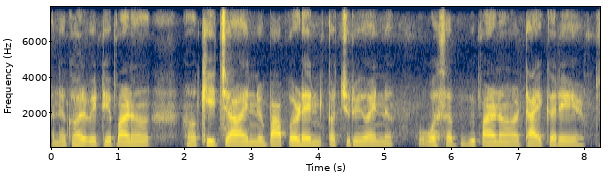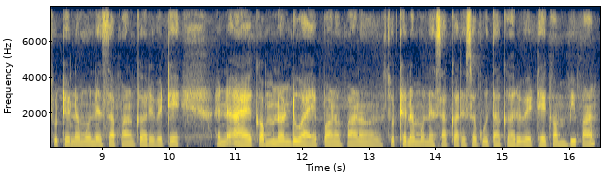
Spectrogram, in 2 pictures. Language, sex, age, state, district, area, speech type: Sindhi, female, 30-45, Gujarat, Surat, urban, spontaneous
